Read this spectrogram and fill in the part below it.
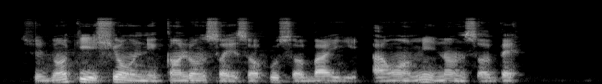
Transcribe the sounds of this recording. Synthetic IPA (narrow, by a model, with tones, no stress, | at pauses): su˨ɡ͡bɔ̃˨˦ki˦˧ʃe˦o˦˧ũ˧nĩ˨kã˧lo˦n̩˦sɔ˧e˨sɔ˧ku˦˨sɔ˧ba˦ji˨˦a˨w̃ɔ̃˧˨mĩ˦˨˦nãː˦˨n̩˦sɔ˧bɛ˦˨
